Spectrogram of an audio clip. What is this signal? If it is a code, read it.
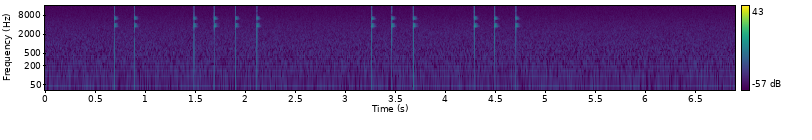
Tap code, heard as taps on glass, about 5 knocks a second. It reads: IN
